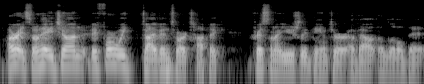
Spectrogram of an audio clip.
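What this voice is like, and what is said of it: Sick, strained voice. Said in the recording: “yes, I have a cold. I don't know how long my voice will last here ... I like to think I sound more like Batman than Bane”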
